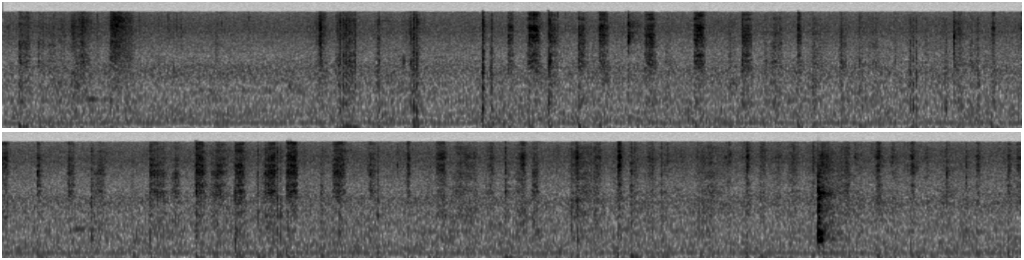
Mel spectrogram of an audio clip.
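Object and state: Wax crayon scratching on a paper page.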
